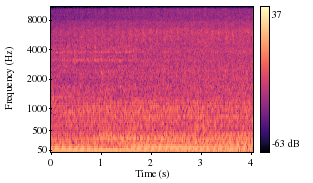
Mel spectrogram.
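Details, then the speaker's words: 1968 Pontiac LeMans, warm, on its original single exhaust before a dual exhaust install; low, soft, even idle rumble with no misses or ticks, barely audible from inside. "I mean, it's not bad. You can hear it. When you're in the car, you really can't."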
